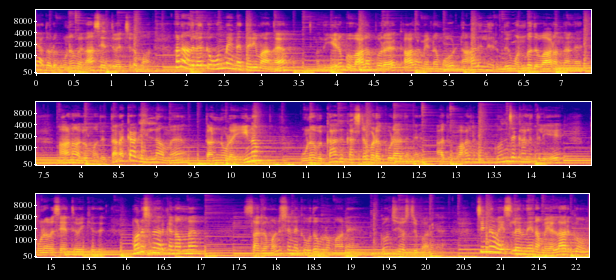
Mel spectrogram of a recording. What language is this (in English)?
Tamil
